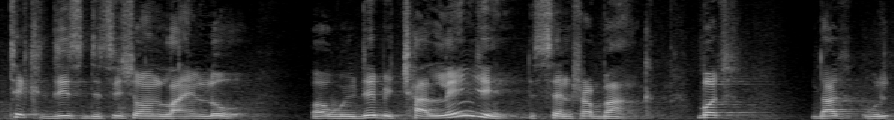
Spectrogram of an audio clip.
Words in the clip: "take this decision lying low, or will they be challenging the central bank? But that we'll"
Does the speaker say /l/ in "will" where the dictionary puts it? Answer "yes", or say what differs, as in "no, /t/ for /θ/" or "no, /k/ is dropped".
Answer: yes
